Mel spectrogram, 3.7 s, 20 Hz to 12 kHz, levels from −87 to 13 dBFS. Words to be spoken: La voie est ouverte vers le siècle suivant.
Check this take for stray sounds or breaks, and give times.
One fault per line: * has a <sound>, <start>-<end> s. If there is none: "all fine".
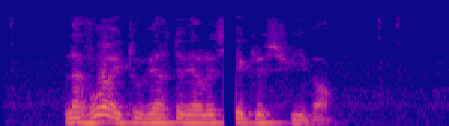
* has a dropout, 1.9-2.0 s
